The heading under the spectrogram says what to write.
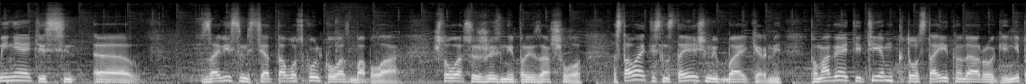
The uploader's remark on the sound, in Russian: KOZLOPARTY 2023. Записано на месте событий d формате небольших интервью с гостями и организаторами фестиваля.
